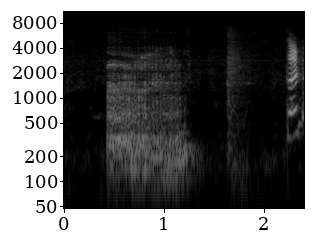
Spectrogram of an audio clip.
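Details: Pomeranian dog giving a rough, sustained growl for nearly a second, then falling quiet; a short voice burst and a sharper, higher sound follow, with people talking nearby.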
